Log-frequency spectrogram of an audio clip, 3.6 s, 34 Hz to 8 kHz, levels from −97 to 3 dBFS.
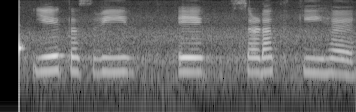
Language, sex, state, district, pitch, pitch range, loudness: Hindi, female, Haryana, Jhajjar, 245 Hz, 240-265 Hz, -22 LUFS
